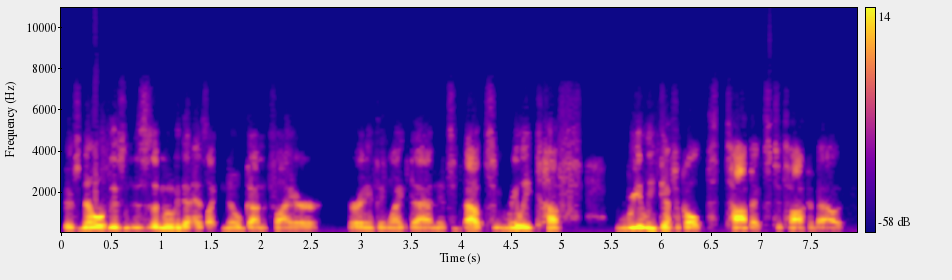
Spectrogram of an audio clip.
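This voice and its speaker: A man with a fairly low voice chats casually as an interview guest. He rambles through his stories, restarting phrases as he goes. The sound is very dry, close and a little dull, as from a foam-padded closet booth. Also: fairly quick, creaky, breathy edge, dry recording. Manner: rambling, animated storytelling with frequent "like" and repeated false starts. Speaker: interview guest, sound designer and audio drama producer.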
